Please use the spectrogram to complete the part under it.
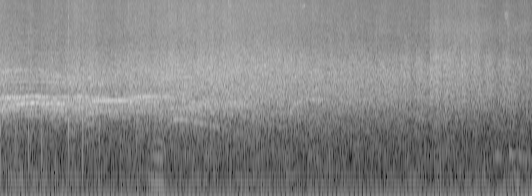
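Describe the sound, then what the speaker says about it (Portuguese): Church audience clapping after an invitation to applaud, a broad, steady round of applause that slowly fades toward the end, with faint voices in the room. "Aplaudam, por favor."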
